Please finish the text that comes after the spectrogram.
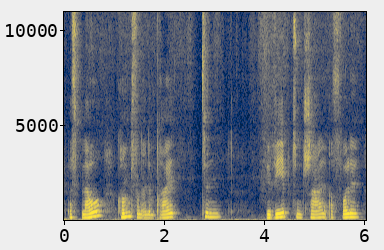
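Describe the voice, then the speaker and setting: A middle-aged woman reading her own reflective personal essay aloud, in a slow, measured and thoughtful way. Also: on the low side, darkish tone. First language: German. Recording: roomy echo.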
